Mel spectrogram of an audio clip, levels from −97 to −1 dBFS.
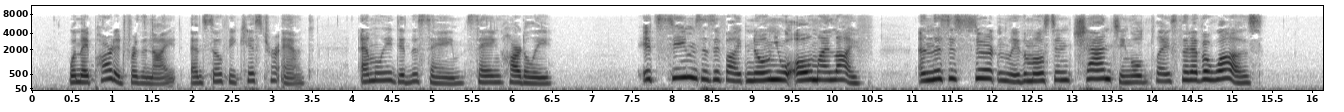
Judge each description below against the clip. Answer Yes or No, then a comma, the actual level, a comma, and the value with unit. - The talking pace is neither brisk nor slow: Yes, average, 145 wpm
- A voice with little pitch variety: No, wide, 5.5 semitones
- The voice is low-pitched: No, very high, 270 Hz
